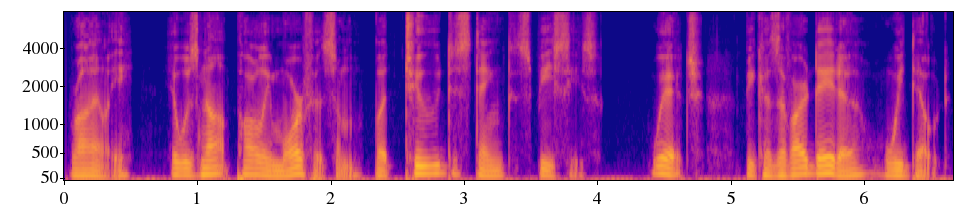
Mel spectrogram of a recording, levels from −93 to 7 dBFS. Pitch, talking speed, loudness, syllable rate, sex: 105 Hz, 135 wpm, -19 LUFS, 4.6 syllables/s, male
